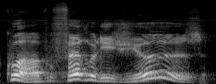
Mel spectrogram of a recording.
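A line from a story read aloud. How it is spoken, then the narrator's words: Exclaimed. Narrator (French): s'écria-t-elle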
